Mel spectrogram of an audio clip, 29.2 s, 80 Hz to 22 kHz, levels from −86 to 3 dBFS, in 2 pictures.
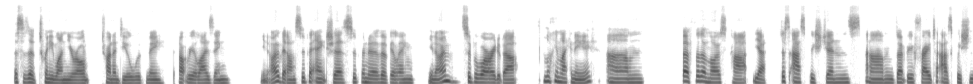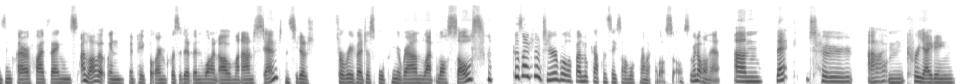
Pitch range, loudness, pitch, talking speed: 160-200 Hz, -32 LUFS, 170 Hz, 210 wpm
